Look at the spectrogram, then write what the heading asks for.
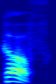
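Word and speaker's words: Corfe: Cough. You pronounce it. You say a Yorkshireman. I'll pronounce every letter. Well, it'd be cough. As in F. Yeah, we coughed it. Yeah, it's you're on the right track.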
